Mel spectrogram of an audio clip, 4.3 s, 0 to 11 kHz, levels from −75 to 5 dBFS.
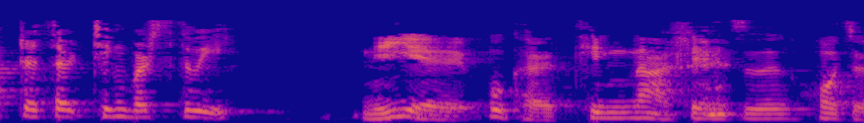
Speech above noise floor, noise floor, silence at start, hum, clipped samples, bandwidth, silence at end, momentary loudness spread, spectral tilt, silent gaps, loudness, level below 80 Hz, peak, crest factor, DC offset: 33 dB; -62 dBFS; 0 s; none; under 0.1%; 6.6 kHz; 0 s; 11 LU; -4 dB/octave; none; -28 LUFS; -72 dBFS; -8 dBFS; 22 dB; under 0.1%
